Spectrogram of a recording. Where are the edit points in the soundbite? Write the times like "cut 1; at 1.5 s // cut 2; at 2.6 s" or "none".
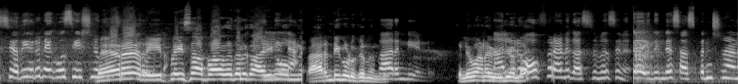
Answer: cut 1; at 3.0 s // cut 2; at 6.3 s

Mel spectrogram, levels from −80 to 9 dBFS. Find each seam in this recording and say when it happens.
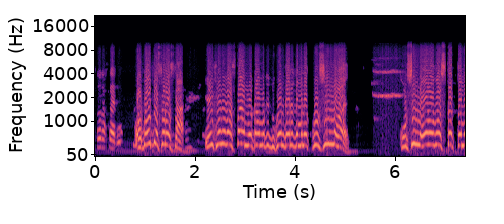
cut 1; at 3.8 s

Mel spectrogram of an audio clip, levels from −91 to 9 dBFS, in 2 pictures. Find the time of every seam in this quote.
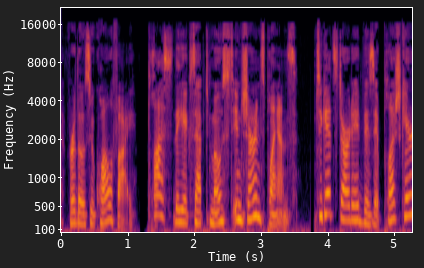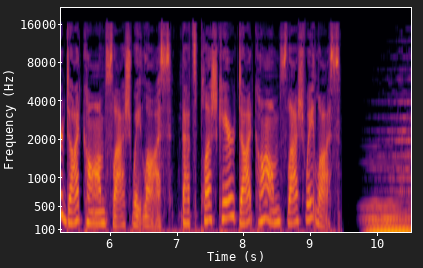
cut 1; at 9.5 s

